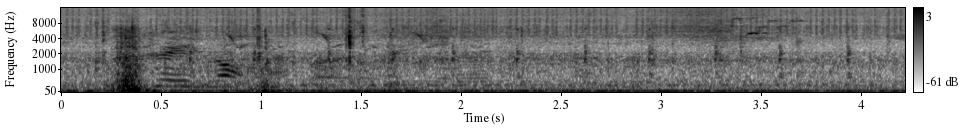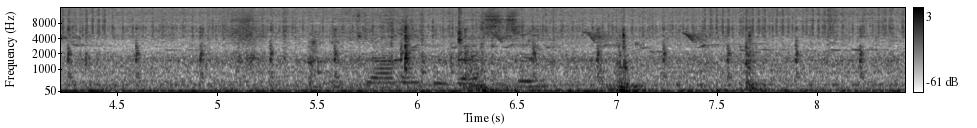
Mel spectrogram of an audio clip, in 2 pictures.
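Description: Van engine running, heard from inside the cab as a steady low hum, with a few brief snatches of voices.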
